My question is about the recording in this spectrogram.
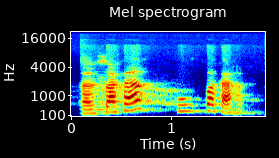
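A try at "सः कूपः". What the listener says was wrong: Why Kupaka? Why are you reading Ka? From where Ka comes? Kupa is a Pratipadikam. Kupaha, Kupau, Kupaha. Not Kupakau, right?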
